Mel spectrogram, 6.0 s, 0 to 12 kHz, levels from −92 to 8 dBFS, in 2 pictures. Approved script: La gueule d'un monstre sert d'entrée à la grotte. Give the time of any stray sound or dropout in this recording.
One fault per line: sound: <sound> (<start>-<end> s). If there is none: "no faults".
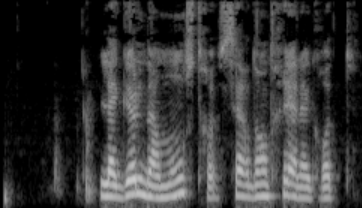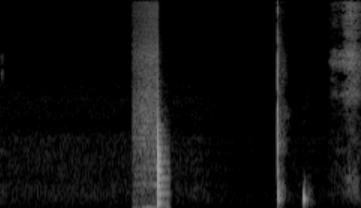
sound: thud (4.1-4.4 s)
